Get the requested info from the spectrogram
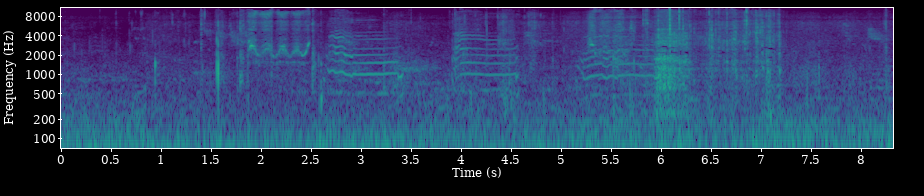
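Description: A cat meowing four times in quick succession, each meow about half a second long and wavering in pitch, starting about two seconds in. A short burst of noise comes about six seconds in.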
